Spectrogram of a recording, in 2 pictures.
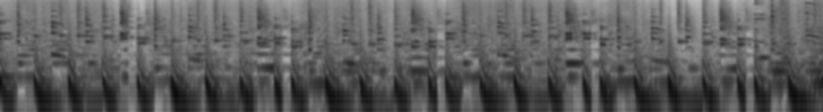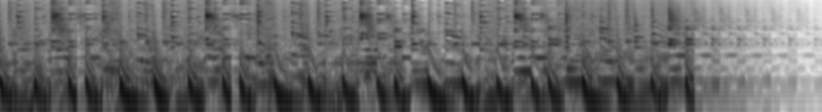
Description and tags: Last Dance
beat, rythm, drumn, bass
